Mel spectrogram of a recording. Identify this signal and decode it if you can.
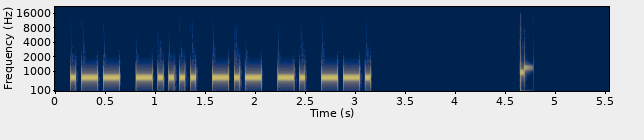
Morse code, heard as a keyed tone, about 22 wpm, 700 Hz. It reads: W6KNG
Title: USA Call Signs - 5 Characters - 2x Character Spacing - 22wpm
